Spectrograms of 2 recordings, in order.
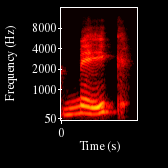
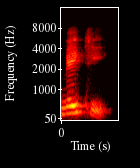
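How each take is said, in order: First: The word ends on a consonant sound. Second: An extra vowel sound is added at the end.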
